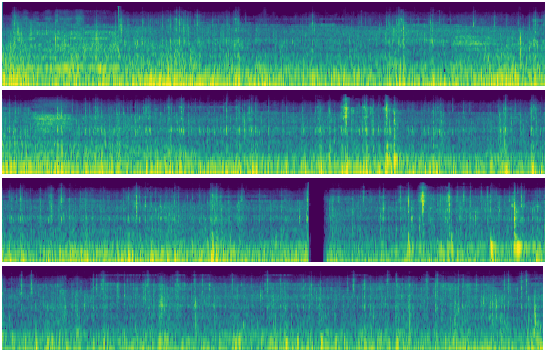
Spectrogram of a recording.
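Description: Knobbly bicycle tyres crunch and rattle over a rough dirt track.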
